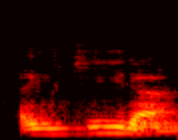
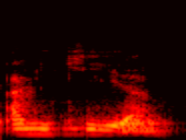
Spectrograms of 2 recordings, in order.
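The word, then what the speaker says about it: ἄγκυρα: A letra grega gama, ela deve ser pronunciada como um som e de mi nu quando precede a um k ou outro gama. Veja, por exemplo, angelos e não agelos, anquira e não agquira.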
